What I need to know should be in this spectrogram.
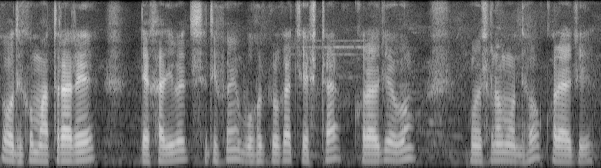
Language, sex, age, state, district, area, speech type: Odia, male, 30-45, Odisha, Subarnapur, urban, spontaneous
